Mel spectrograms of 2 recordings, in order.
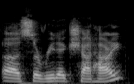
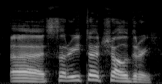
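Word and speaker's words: Sarita Choudhury: I believe her name is pronounced Sarita Chowdhury. Sarita Chowdhury.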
